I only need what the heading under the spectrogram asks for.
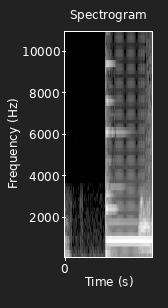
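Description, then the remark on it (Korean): A loud ding-dong-dang bell chime strikes suddenly and rings on with a bright, sustained tone, and a voice begins talking over the fading ring near the end. “딩동댕을 많이 받았기 때문에”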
